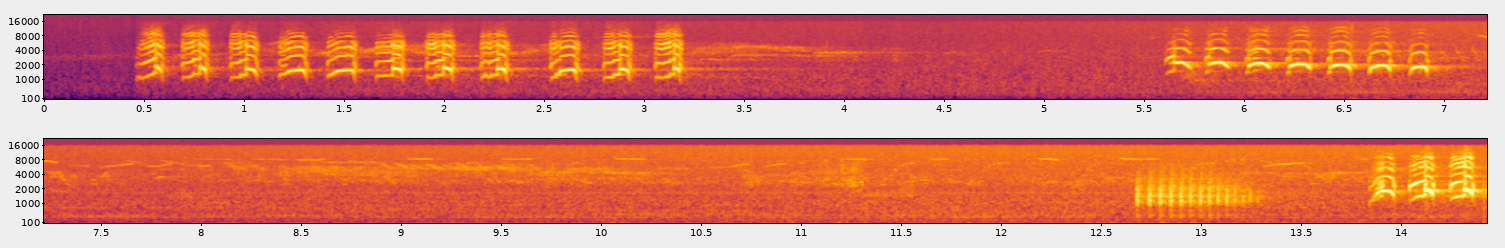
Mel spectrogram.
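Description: A European green woodpecker gives loud, ringing laughing calls: quick series of harsh notes.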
